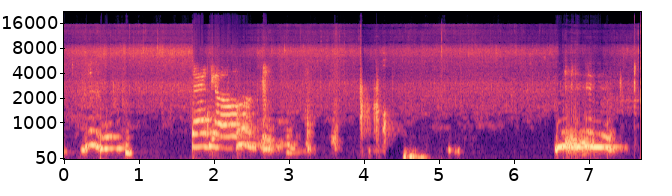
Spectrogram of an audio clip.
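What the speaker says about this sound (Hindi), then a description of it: "अब इसमें हम थोड़ा सा पानी ऐड करेंगे।" Water splashes and hisses into a hot pan of pizza dough cooking without an oven, in short bursts, sizzling between pours, with a voice talking in the gaps.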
